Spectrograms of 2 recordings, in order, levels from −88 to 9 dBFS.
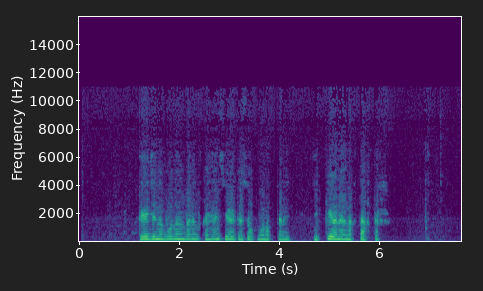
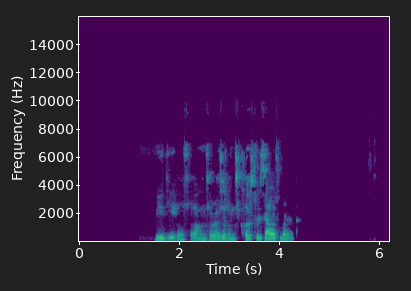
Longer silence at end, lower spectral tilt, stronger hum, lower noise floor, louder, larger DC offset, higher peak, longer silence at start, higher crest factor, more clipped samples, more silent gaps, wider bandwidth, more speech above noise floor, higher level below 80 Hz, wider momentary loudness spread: second, 1.5 s vs 1.85 s; first, -8 dB/octave vs -5.5 dB/octave; neither; second, -63 dBFS vs under -90 dBFS; first, -24 LUFS vs -28 LUFS; neither; about the same, -6 dBFS vs -8 dBFS; second, 1.2 s vs 1.55 s; about the same, 20 dB vs 22 dB; neither; neither; about the same, 11 kHz vs 10 kHz; second, 40 dB vs over 63 dB; first, -60 dBFS vs -68 dBFS; first, 13 LU vs 10 LU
